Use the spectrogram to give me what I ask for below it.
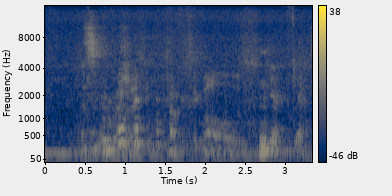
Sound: laughing

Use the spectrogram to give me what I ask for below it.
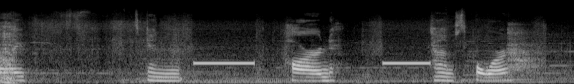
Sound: beep

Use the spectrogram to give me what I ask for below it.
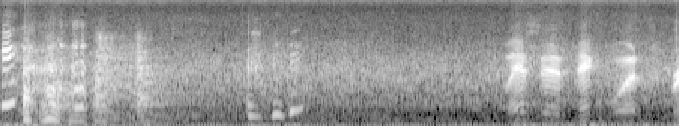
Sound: giggling

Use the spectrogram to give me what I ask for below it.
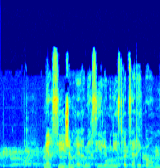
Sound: applause

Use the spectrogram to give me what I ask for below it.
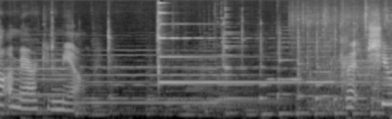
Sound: timer dings

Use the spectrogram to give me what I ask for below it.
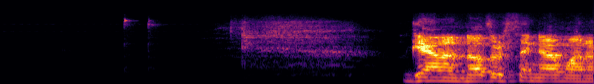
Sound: mouse clicks

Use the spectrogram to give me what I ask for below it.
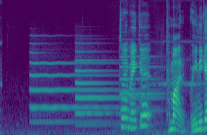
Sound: in game: clock chimes

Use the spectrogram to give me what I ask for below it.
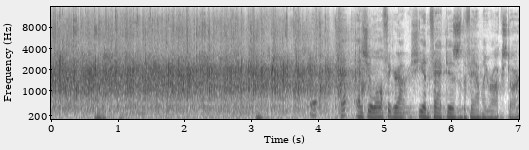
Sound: applause

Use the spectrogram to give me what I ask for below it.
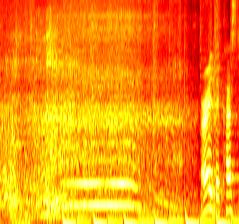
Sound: blender whirring

